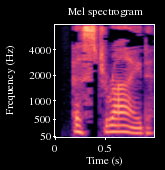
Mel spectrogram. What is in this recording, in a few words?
"Astride", English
